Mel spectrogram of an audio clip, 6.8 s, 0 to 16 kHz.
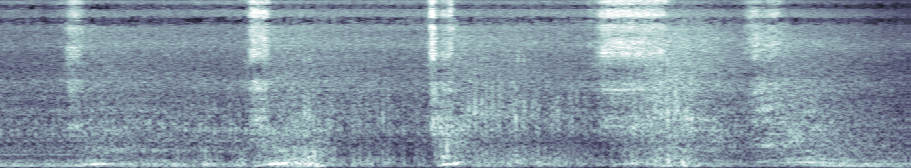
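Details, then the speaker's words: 1964 Chevy Corvette C2 327 small-block after new Edelbrock carburetor and homemade intake gasket fixing vacuum leak, hard-start cured: starts instantly, crisp throttle blips rising and falling cleanly, no stumble or hiss; normal running. "You know, we got a new carburetor. Starts instantly now. It's fired up."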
